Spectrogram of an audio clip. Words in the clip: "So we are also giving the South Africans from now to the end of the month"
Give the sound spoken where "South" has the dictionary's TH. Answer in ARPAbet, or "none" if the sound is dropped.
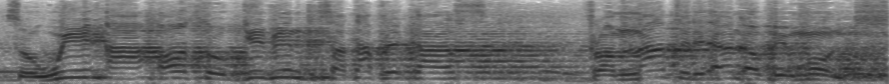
T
